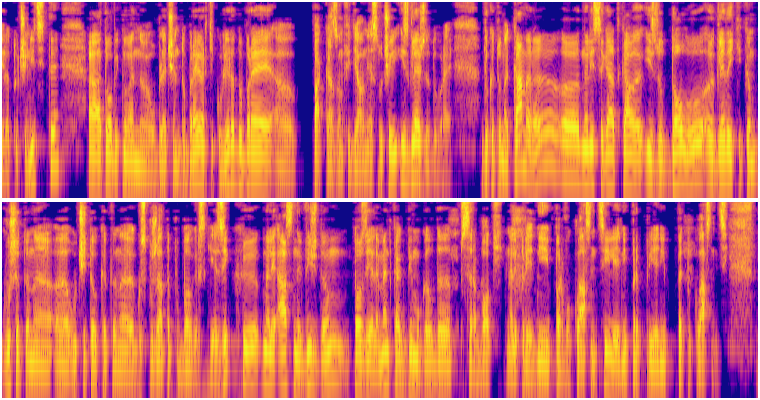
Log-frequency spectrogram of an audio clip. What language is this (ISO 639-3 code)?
bul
